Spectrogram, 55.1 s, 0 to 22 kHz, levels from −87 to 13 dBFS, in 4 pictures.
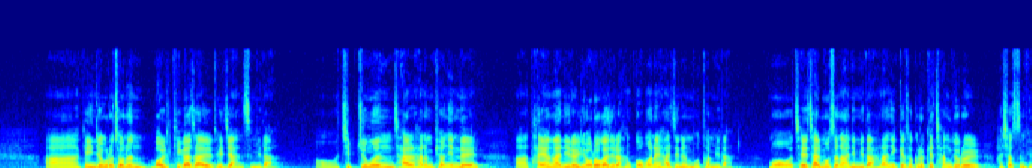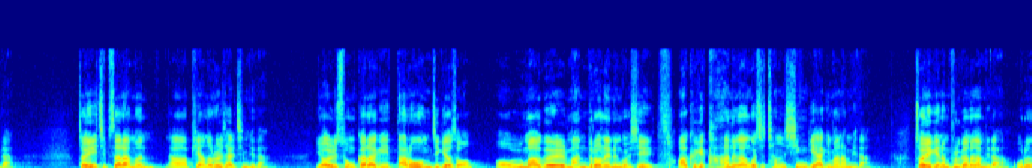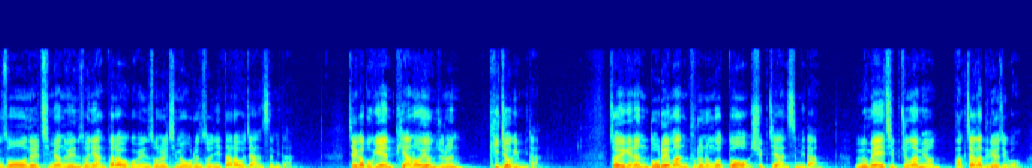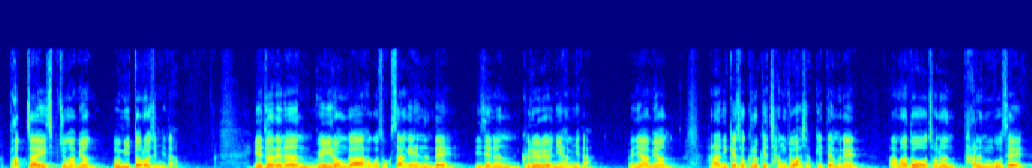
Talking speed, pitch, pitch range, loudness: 310 characters per minute, 130 Hz, 115-155 Hz, -21 LUFS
